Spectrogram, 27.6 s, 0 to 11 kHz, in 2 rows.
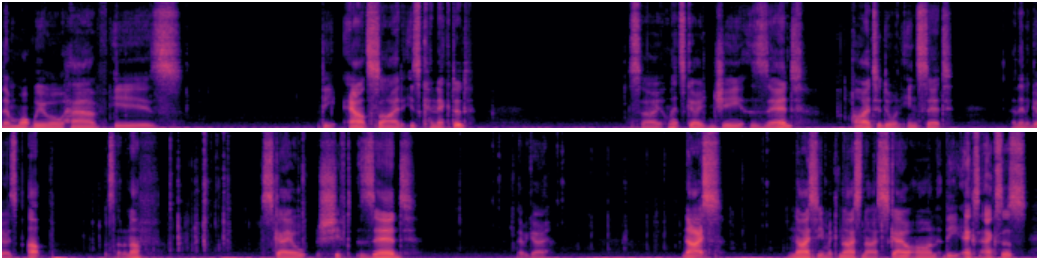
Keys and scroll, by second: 9.5 g, 11.5 i, 12.7 e, 16.4 ctrl+z, 17.4 s, 20.9 z, 22.1 Tab, 23.1 Tab, 25.4 s.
